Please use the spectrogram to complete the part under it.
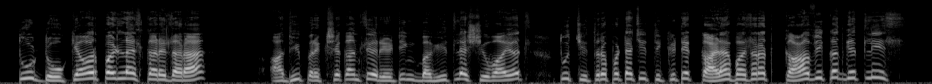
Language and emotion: Marathi, surprised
